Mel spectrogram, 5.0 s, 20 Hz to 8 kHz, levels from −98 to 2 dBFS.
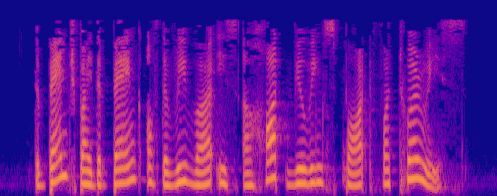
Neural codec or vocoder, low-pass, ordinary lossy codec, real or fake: none; 7.2 kHz; MP3, 24 kbps; real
